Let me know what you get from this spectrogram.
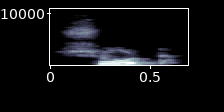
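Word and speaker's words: should: Similarly शुड एस एच ओ यू एल डी शुड इसमें भी L silent है। जब हम प्रोनाउंस करते हैं तो एस एच ओ यू डी शुड L silent है।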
